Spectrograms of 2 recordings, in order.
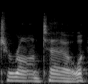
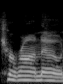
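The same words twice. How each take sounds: First: Toronto is said the way outsiders say it. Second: Toronto is said the way locals say it. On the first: The speaker calls it wrong. "not Toronto" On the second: The speaker calls it right. "actually it's Toronto"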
